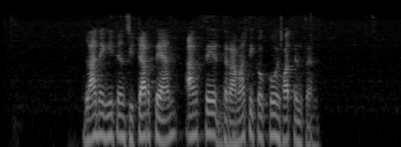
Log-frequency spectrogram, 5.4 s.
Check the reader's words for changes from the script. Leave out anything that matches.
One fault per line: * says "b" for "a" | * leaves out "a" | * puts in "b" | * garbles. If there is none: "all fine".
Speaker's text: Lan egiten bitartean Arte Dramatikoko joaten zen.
all fine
